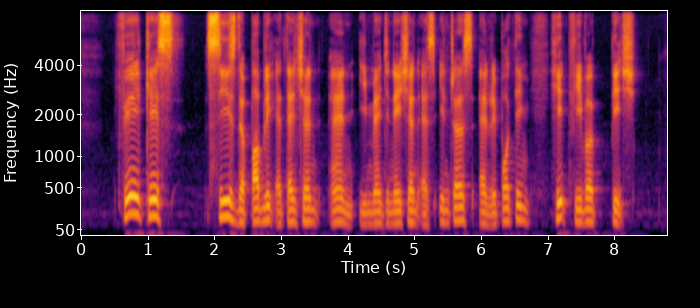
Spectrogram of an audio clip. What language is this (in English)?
English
